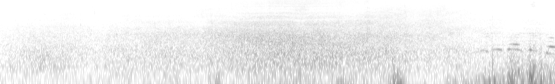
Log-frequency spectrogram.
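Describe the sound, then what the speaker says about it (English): Sea waves roll onto a beach in Barbados, a steady rushing surf that swells and recedes, heard from nearby with some wind buffeting the microphone. "Come look at the sea."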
